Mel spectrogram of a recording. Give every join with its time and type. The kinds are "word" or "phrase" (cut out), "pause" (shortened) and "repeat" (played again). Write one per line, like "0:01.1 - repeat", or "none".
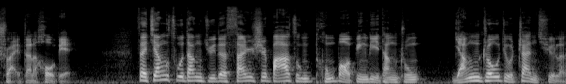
0:01.0 - pause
